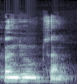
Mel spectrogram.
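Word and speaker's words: consumption: Drinking water, drinking water fit from human for human कंज्यूमेशन या कंज्यूमशन, कंज्यूमशन, ये P silent होता है इसमें।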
